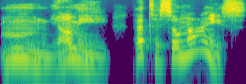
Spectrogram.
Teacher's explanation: I'm slowing down I'm elongating my vowels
